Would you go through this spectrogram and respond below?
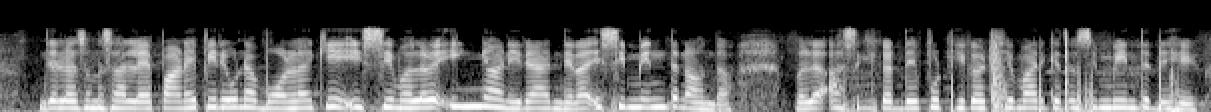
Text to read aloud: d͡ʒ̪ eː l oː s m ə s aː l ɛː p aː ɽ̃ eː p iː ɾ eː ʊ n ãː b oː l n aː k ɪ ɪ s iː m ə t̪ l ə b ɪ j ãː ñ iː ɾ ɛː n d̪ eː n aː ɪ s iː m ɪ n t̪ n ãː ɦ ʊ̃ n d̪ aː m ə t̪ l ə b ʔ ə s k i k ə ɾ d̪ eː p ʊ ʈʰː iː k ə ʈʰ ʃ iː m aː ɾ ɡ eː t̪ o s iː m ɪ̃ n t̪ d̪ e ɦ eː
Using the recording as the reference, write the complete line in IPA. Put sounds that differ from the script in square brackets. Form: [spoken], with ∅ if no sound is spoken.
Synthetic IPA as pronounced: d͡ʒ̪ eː l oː s m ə s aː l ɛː p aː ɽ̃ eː p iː ɾ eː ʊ n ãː b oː l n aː k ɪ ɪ s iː m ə t̪ l ə b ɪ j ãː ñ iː ɾ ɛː n d̪ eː n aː ɪ s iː m ɪ n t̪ n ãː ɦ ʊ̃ n d̪ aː m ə t̪ l ə b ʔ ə s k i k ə ɾ d̪ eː p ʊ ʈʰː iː k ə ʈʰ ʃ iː m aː ɾ ɡ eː t̪ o s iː m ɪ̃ n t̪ d̪ e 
